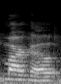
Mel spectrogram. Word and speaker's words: Margot: horrifying time so I my name Margo as you can see ma RG ot has been the bane of my existence my whole life this silent T at an American name is something that most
